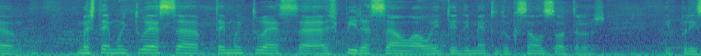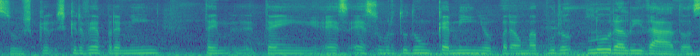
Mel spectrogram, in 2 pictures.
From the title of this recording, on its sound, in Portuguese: em direto do Festival Literário da Madeira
